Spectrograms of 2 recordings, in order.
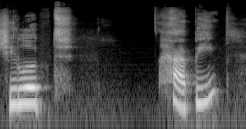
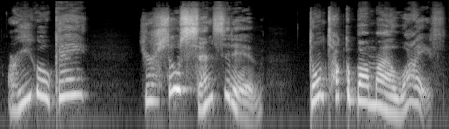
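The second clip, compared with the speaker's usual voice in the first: higher, sing-song imitation of a taunt; mocking; 7 semitones higher than usual. Damon taunting Greg, imitated mockingly. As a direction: mimic his condescending tone, lightly. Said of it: "in a mocking way".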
